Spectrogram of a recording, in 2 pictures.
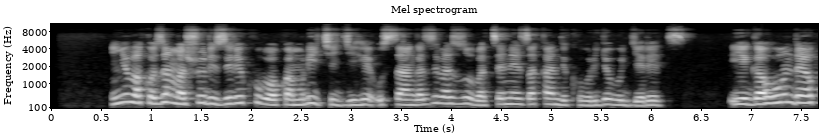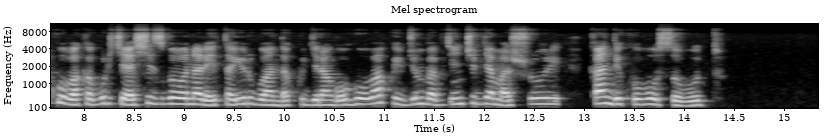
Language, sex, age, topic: Kinyarwanda, female, 18-24, education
